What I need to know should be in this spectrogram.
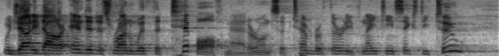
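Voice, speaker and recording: A man hosting a live stage show, introducing it informally to an audience. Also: on the high side. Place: hall of a museum courthouse, on stage. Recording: echoey hall, distant stage sound.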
